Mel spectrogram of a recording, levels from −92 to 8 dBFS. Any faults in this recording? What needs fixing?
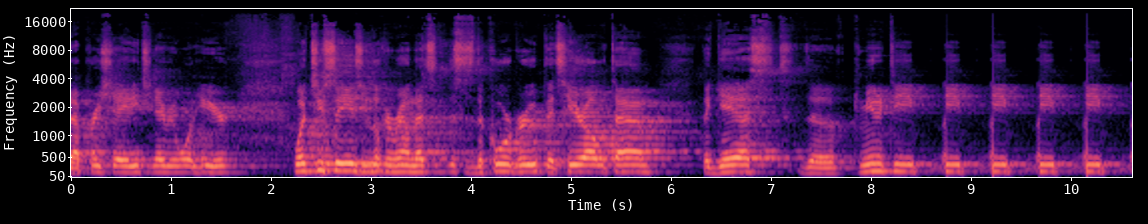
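There's a broken-record loop starting at 8.75 s and running right to the end of the clip. A chunk of about 0.47 s plays, then plays again, identical each time, four times back to back, so the final 1.9 s or so is just that fragment cycling. What's happening is likely a stalled player, encoder or stream that kept pushing out the last piece it had buffered, so whatever audio belonged there is simply gone. It needs a re-capture or re-export of that tail. To prevent it, watch for buffer underruns and have the pipeline output silence or flag an error on a stall instead of replaying stale data.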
